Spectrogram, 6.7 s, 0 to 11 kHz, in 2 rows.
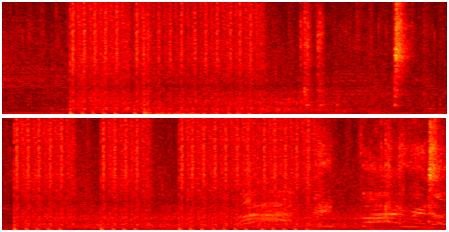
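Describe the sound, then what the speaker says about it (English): Rapid bursts of automatic gunfire fill a Call of Duty Black Ops 2 battle, loud and rhythmic, pausing briefly between volleys over constant combat noise. "Keep firing, Hudson."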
